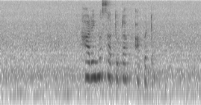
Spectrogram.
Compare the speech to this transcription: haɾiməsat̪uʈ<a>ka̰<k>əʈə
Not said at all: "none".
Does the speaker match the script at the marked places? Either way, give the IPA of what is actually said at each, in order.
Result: a, p

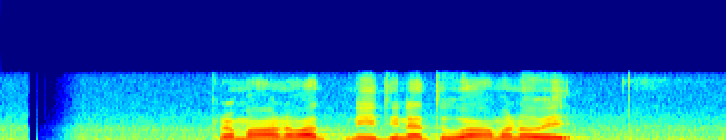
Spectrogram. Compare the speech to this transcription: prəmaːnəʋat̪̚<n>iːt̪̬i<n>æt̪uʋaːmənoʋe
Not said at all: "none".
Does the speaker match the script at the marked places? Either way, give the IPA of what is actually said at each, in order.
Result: n, n

